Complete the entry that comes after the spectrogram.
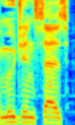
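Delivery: ordinary delivery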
